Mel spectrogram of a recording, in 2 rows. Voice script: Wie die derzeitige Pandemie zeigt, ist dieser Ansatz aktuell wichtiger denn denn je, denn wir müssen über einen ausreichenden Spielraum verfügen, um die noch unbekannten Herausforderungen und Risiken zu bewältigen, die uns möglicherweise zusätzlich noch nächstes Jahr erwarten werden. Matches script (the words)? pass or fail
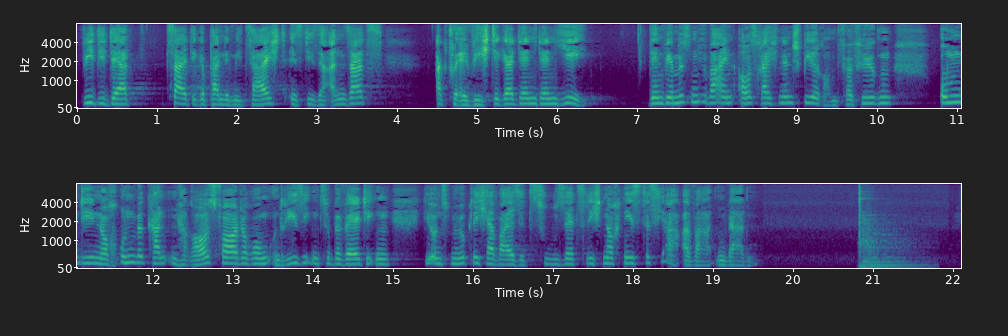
pass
